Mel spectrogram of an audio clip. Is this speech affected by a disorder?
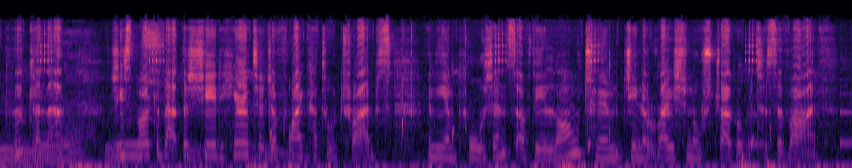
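No.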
